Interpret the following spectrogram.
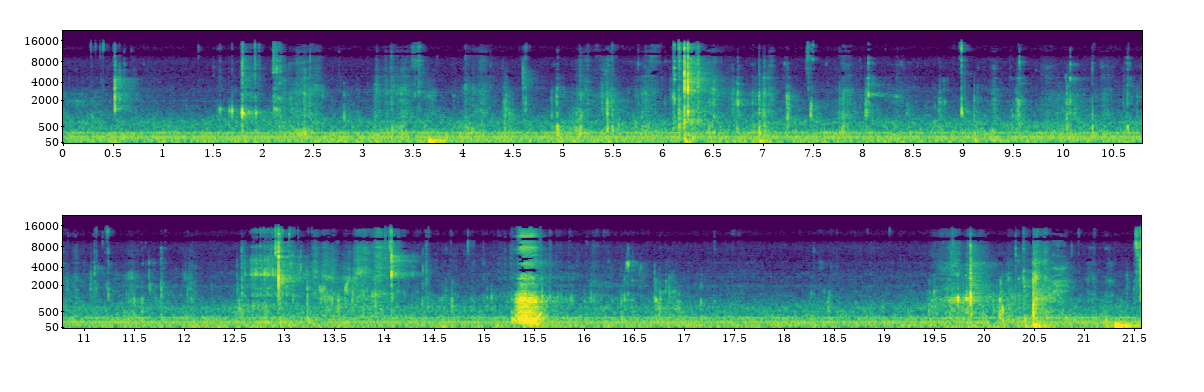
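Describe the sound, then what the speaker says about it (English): Shrimp being bitten and chewed up close, with soft crunches and wet squishes coming in scattered bursts over a steady low hum, with no talking. "Now shrimp. Taste it by itself first."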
